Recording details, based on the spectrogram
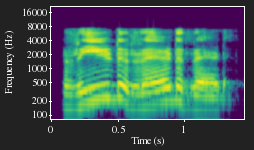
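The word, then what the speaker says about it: read: और याद रहे रीड की तीनों फॉर्म की स्पेलिंग जो है वो सेम होती है, लेकिन बोलने में आता है रीड रेड रेड।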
